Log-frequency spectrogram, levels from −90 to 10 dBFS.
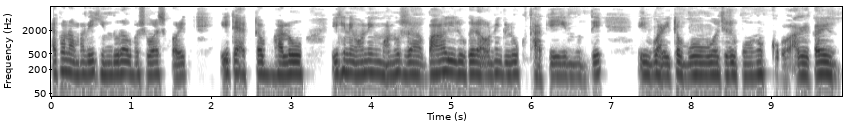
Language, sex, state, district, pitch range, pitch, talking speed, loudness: Bengali, female, West Bengal, Kolkata, 145-155 Hz, 150 Hz, 160 wpm, -19 LUFS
